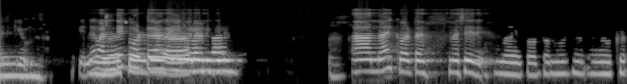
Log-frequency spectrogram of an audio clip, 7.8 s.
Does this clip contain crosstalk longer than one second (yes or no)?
yes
